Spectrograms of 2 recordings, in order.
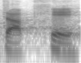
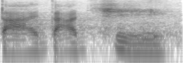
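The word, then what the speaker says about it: Didache: book called the dark hair okay this is pronounced dark hair not die da ji which is a greek book written in the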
